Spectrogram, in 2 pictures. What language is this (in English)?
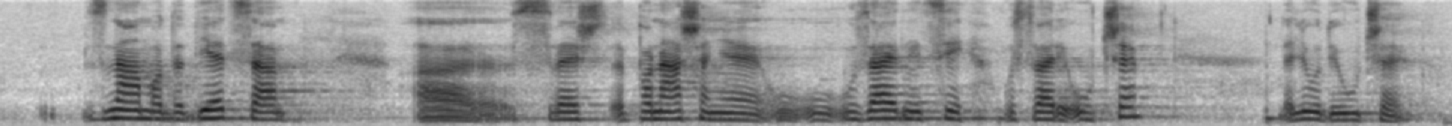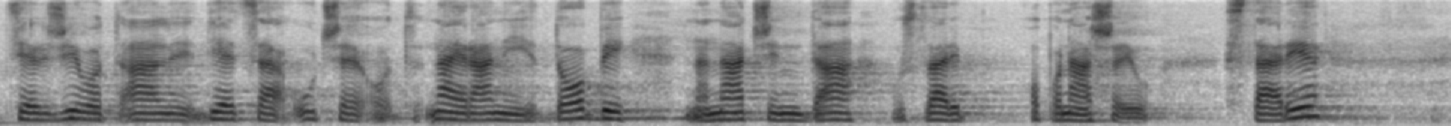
Croatian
